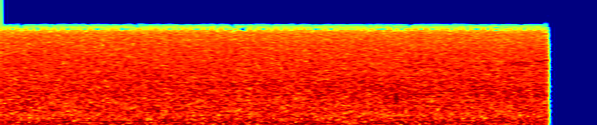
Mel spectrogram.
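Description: Steady rain falling on pond water, an even wash of noise that cuts off abruptly about five and a half seconds in.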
